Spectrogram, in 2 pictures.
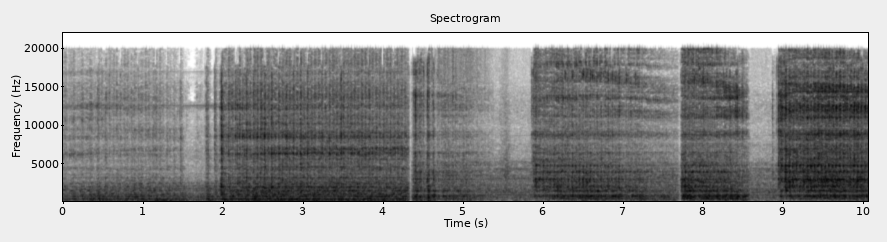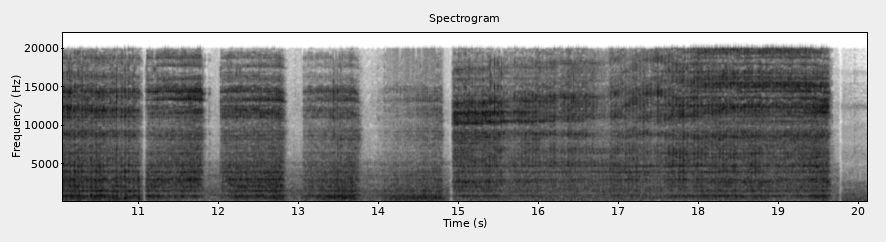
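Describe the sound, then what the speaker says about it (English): A woodturning gouge hollows the inside of a wild, diseased chokecherry bowl on a lathe, a steady loud scraping and rasping hiss that runs nearly continuously, with brief dips and changes in pressure as cuts are pushed in. "I'm going to hollow this out"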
